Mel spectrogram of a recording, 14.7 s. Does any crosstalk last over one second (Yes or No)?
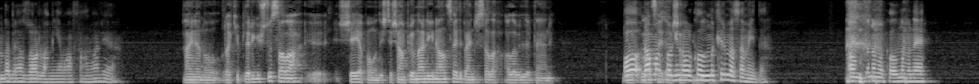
Yes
